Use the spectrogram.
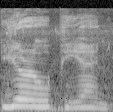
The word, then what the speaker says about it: European: with an oval letter e of course everybody knows e is a novel but it produces a consonant sounding here observe pronounce it european u that means yeah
